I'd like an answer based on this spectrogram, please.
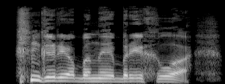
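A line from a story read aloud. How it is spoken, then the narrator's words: Snorting. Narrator (Russian): фыркнул мистер Синий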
